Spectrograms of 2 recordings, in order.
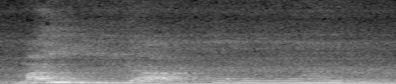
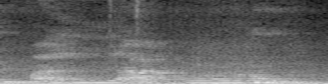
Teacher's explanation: ada nun sukun, kemudian langsung dimasukkan ke ya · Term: idgham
